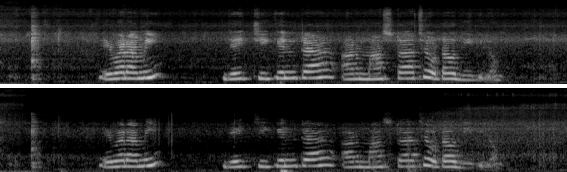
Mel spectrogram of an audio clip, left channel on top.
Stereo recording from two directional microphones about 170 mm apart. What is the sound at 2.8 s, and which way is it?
Speech, 65° left (ahead or behind).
